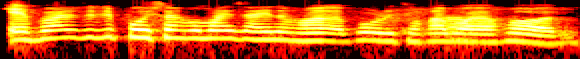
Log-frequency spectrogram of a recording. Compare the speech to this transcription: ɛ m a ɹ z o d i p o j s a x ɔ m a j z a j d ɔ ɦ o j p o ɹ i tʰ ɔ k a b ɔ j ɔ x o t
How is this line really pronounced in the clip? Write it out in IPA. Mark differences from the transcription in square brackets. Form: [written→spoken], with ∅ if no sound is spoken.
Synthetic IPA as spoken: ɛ [m→b] a ɹ z o d i p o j s a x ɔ m a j z a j [d→n] ɔ ɦ [o→ɔ] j p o ɹ i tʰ ɔ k a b ɔ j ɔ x [o→ɔ] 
